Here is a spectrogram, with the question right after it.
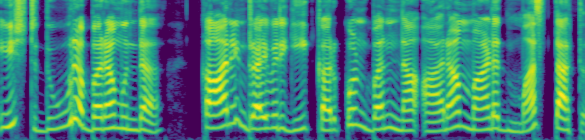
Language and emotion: Kannada, happy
